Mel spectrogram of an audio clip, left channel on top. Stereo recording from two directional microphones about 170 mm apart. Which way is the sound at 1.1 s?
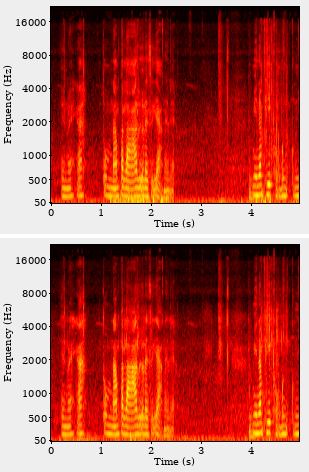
50° left (ahead or behind).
